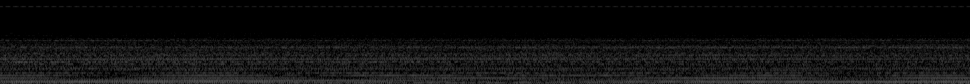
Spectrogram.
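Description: Steady electrical mains hum with buzzy overtones over a faint hiss, unchanging throughout.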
